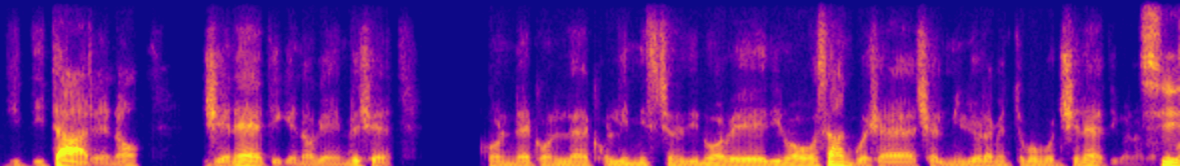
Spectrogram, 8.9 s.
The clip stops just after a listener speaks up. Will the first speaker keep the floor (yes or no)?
no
